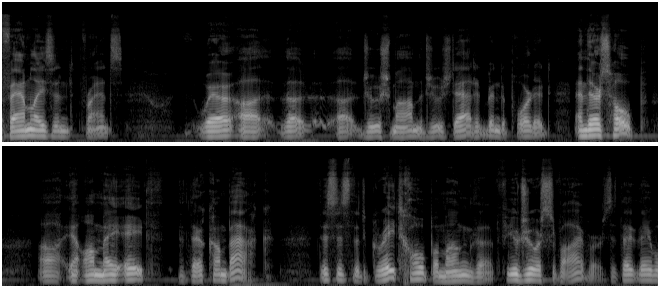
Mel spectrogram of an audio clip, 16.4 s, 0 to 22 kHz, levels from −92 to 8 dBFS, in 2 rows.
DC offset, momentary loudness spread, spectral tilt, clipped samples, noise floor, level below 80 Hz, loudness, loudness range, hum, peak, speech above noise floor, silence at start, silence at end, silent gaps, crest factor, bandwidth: under 0.1%; 15 LU; -6 dB/octave; under 0.1%; -70 dBFS; -74 dBFS; -35 LUFS; 5 LU; none; -16 dBFS; 36 dB; 0 s; 0 s; none; 20 dB; 15.5 kHz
